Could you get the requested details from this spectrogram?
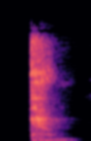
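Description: A single abrupt, harsh throat-clearing noise from an adult man, a vocal tic of Tourette syndrome.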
